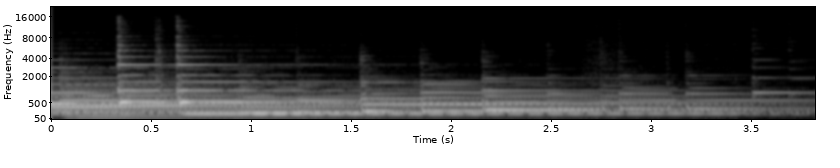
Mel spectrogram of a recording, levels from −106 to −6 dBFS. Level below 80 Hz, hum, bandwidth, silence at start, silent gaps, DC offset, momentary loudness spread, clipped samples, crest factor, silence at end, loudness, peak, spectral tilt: under -90 dBFS; none; 14 kHz; 0 s; none; under 0.1%; 17 LU; under 0.1%; 18 dB; 0.05 s; -42 LUFS; -24 dBFS; -7 dB/octave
